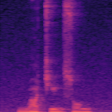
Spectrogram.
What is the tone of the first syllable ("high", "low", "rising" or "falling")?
falling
